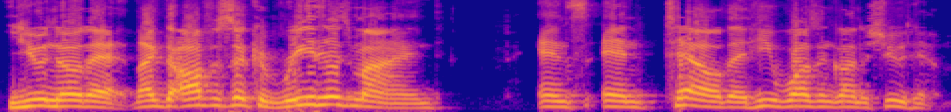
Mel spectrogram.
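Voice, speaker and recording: A man's voice: fairly high pitch, moderate pace. A man giving opinionated commentary on a police video, speaking bluntly and directly to his viewers.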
